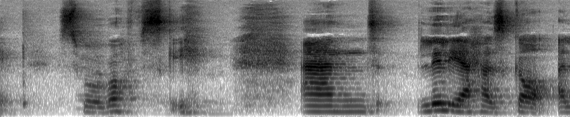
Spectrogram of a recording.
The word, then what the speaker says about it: Swarovski: commenter who told me how to say it swarovski and lilia has got a little funko pop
